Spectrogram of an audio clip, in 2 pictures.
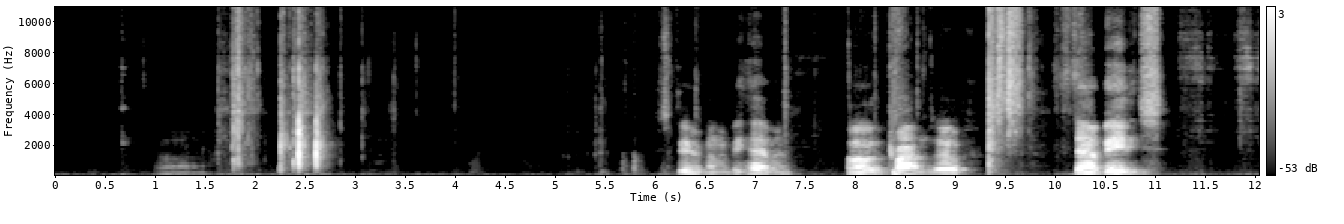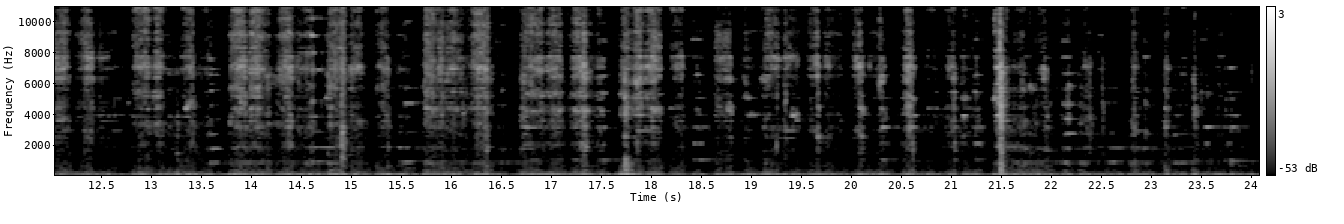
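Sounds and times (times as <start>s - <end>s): hand scraping and rubbing: 9.7s - 24.0s.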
